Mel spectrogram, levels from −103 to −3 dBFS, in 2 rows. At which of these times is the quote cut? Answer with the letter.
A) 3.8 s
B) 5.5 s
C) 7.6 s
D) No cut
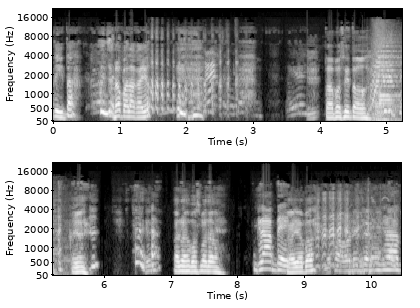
A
